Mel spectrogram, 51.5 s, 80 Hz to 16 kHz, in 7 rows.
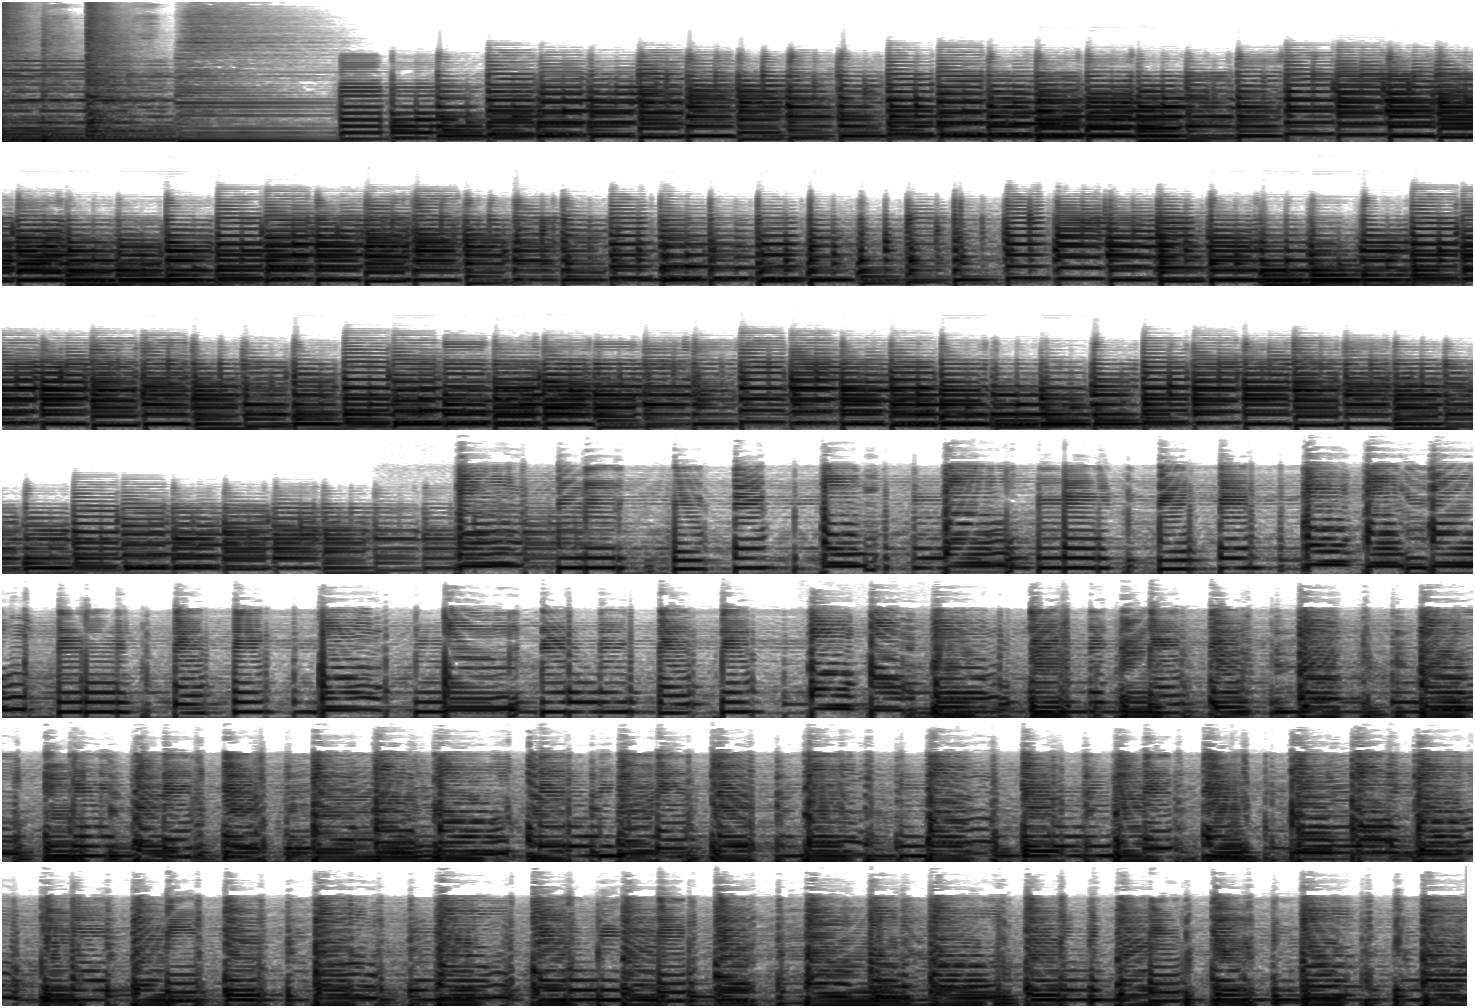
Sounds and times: Music: 0:00.0 - 0:51.4.

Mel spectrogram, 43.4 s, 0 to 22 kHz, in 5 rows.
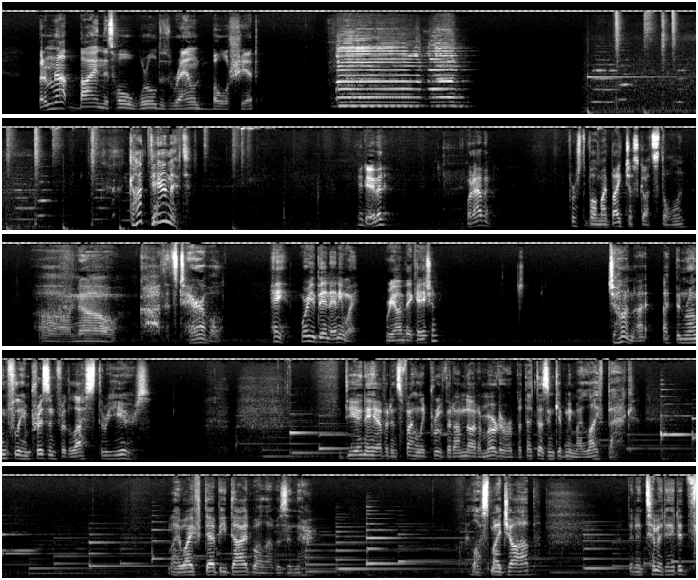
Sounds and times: Speech: 0:00.5 - 0:03.3, 0:10.2 - 0:11.1, 0:15.8 - 0:22.9, 0:24.9 - 0:28.0, 0:30.3 - 0:34.0, 0:36.8 - 0:38.6, 0:40.5 - 0:41.4, 0:42.5 - 0:43.3.

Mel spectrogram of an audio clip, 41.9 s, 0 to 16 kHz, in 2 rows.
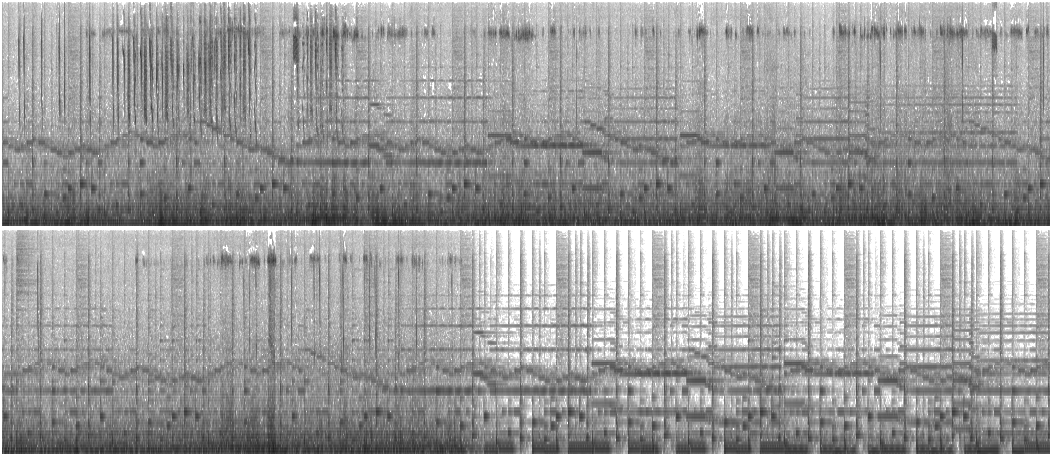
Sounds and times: Music: 0:00.0 - 0:41.9.

